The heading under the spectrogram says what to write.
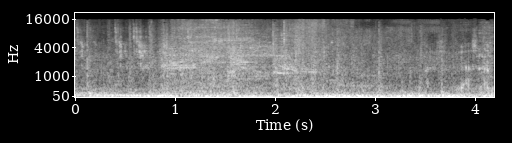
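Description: A video game weapon reload plays out as a dense run of mechanical clacks, creaks and ratcheting clicks, steady and fairly loud throughout, with no voices.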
